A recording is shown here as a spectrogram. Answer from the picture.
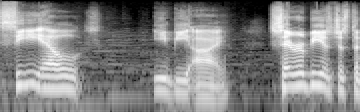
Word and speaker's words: Celebi: It's C-E-L-E-B-I. Cerebi is just the name of the website. I think it was based off of the Japanese pronunciation and then turning that into Romaji, which is Romanized.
